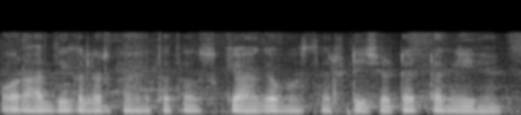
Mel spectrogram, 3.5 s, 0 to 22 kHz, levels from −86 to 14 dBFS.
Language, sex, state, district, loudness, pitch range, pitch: Hindi, male, Uttar Pradesh, Ghazipur, -19 LUFS, 110-115 Hz, 115 Hz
